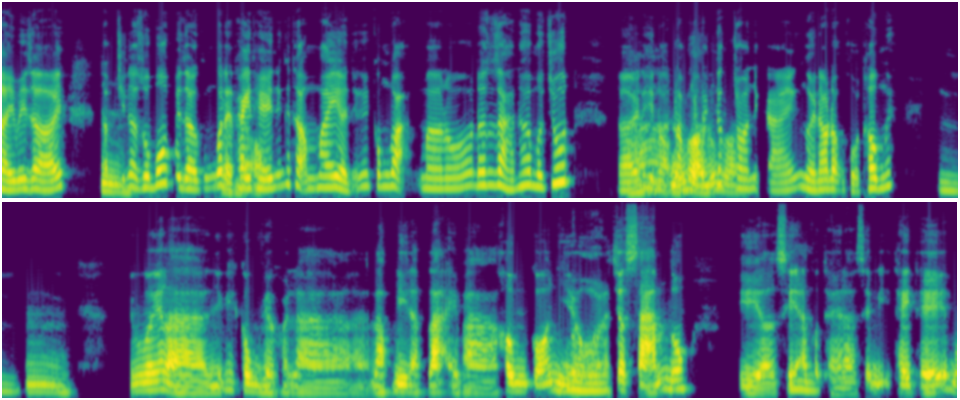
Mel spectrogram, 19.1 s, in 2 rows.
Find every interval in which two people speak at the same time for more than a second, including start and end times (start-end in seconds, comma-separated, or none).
6.2-7.4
